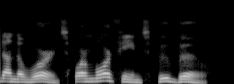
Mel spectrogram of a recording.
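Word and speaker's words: 不: In other cases, bu is pronounced with fourth tone.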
